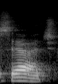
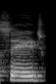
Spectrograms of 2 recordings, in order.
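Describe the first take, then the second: First: The word is said like 'sag'. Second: The word is said like 'sage'. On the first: The speaker calls it right. "but a Sag" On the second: The speaker calls it wrong. "Not a Sage"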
